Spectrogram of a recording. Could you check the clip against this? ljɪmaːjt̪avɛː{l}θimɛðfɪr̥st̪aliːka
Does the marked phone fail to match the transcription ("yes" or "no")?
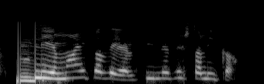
no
